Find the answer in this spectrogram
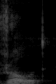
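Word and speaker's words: Rode: se llaman los Road Wireless Go 2 estos se escriben r o d e es la marca Road y luego está el nombre del micrófono en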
